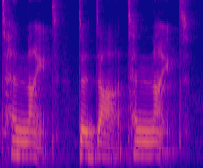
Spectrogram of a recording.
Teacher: So notice that syllable stress, the first syllable is unstressed, so to becomes that unstressed ta, and the night is your stressed syllable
